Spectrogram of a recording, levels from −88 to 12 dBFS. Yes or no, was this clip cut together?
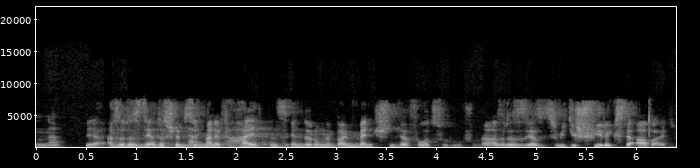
no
